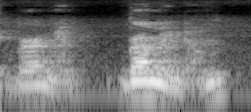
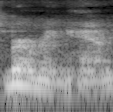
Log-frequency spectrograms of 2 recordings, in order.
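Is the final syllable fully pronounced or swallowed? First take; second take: swallowed; fully pronounced. First: The final syllable is swallowed. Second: The final syllable is fully pronounced. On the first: This is the British way of saying it. "the British would say Birmingham. They tend to swallow that last syllable" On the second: This is the American way of saying it. "we say it's Birmingham"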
